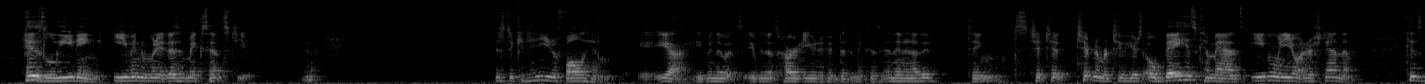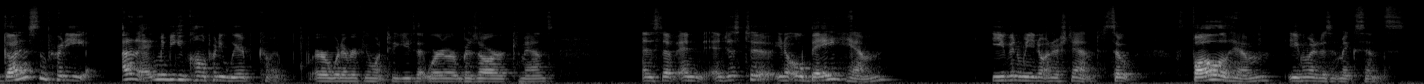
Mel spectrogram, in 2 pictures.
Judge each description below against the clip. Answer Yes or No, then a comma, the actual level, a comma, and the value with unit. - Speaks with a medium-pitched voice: Yes, medium, 150 Hz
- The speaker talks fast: Yes, fast, 215 wpm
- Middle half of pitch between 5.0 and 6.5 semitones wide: No, average, 4.2 semitones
